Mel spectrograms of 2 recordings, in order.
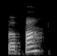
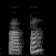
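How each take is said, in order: First: Papá stressed on the final syllable, pa-PÁ; stress on last syllable. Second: Papa stressed on the first syllable, PA-pa. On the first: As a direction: punch the second syllable of papá. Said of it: "que decir papá". (papá con acento en la última sílaba, pa-PÁ) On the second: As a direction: hit the first PA of papa, let the second fall. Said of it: "No es lo mismo decir". (papa con acento en la primera sílaba, PA-pa) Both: Shown as a demonstration.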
